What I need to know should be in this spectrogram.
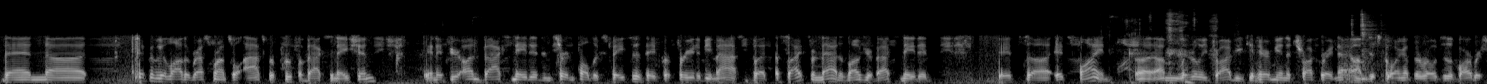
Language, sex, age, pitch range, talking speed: English, male, 40-59, 105-140 Hz, 250 wpm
